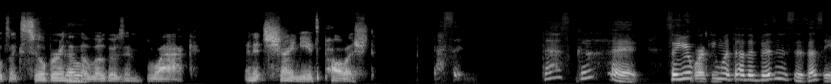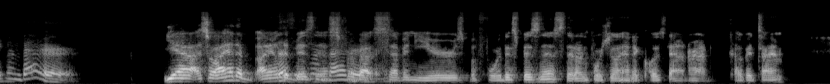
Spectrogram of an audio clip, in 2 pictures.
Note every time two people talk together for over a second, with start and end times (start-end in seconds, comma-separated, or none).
11.1-12.3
